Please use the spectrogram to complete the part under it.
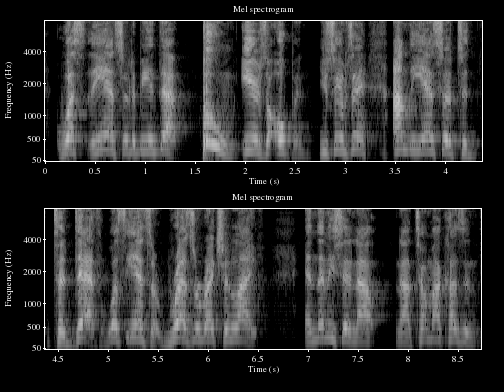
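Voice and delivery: emphatic preaching with punched key words; voicing Jesus's message with pulpit force; fervent preaching. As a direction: preach it in driving, rhythmic call-and-answer lines.

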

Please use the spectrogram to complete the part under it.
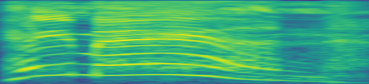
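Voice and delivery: high, loud revival preaching; full-force preaching. Acted. Preacher urging the church to honor a mother's confidence, full-force preaching. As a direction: belt it out to rouse the congregation.

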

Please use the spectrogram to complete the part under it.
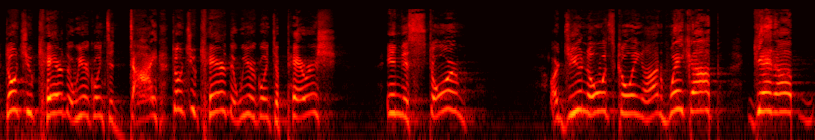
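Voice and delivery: high, loud frantic plea; panicked shouting. Acted. Terrified disciples shouting to wake Jesus in the storm. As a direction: scream for help over the storm.

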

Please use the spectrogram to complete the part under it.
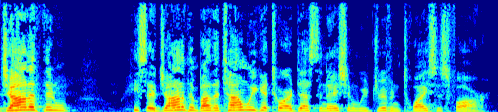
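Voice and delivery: a hint of dad ribbing his son, laughing through it; imitating dad. Dad scolding a weaving teenage driver, lightly imitated teasing.

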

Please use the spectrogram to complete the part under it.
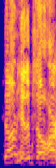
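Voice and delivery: daughter's protest. Retold or imitated. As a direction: plead for the dog. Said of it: "my dog says".

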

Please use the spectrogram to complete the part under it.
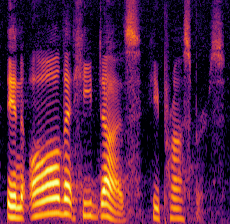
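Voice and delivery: slow, deliberate reading together; slow group reading. Shown as a demonstration. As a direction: read it slowly with the congregation. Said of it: "Let's read it on the count of three".

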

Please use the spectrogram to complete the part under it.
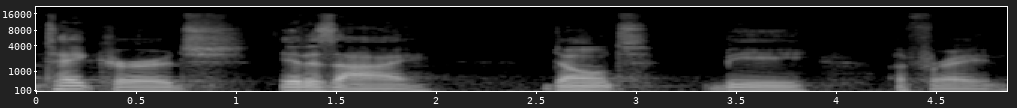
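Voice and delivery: low, slow, softening to a hush; calm reassurance. A narrator's reading. Jesus to his frightened disciples, calm slow reassurance. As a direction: read it gently, with long pauses between words.

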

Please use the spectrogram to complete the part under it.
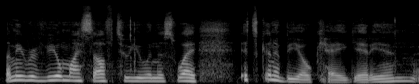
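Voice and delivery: soft, sugary, soothing Jesus voice; mock gentle Jesus. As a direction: coo it like a cozy picture-book Jesus. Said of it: "does not say something".

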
